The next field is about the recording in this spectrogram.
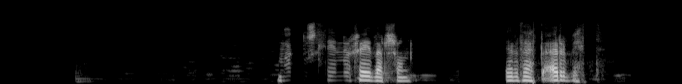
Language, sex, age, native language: Icelandic, female, 50-59, Icelandic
